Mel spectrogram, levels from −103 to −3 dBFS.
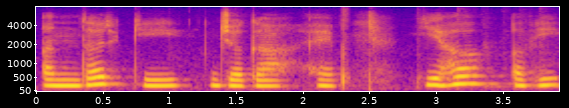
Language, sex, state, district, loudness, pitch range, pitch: Hindi, female, Himachal Pradesh, Shimla, -15 LUFS, 210-235 Hz, 215 Hz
